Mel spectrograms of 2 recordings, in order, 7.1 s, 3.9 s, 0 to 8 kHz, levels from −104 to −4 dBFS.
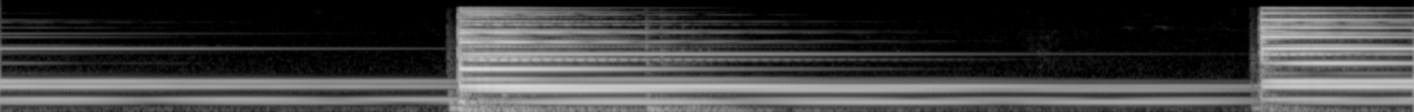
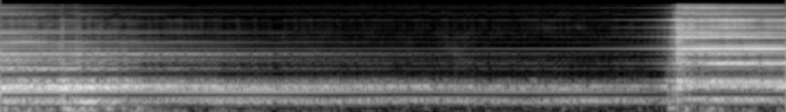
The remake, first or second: second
